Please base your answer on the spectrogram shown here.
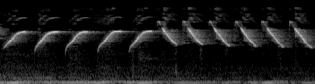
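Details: Belgian canary repeating long upward-sweeping whistles about three per second, shifting to downward-slurred notes, steady and loud.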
